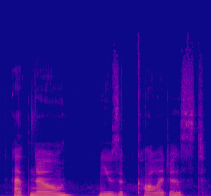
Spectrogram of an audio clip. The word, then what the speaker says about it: ethnomusicologist: So you are a, I'm probably going to say this wrong, ethnomusicologist.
